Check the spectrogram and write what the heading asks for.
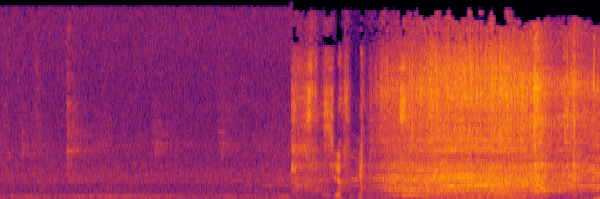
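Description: Low steady background hum, then from about four seconds in a vehicle engine revving hard as it drives through snow, its pitch repeatedly rising and falling.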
